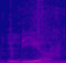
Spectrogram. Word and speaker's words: Leon: Ahí está la respuesta de cómo se dice en inglés. Leon.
